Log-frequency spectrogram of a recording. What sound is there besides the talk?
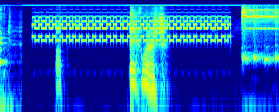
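telephone ringing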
